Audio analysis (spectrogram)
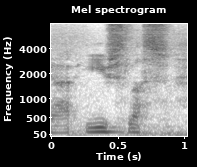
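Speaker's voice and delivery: ordinary delivery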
